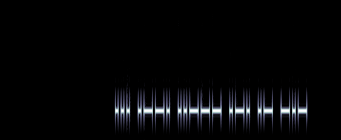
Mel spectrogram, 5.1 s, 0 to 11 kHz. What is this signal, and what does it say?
Morse code, heard as a keyed tone, about 28 wpm, 700 Hz. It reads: SP2RAK
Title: DXCC-100 Call Signs - 6 Characters - 28wpm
